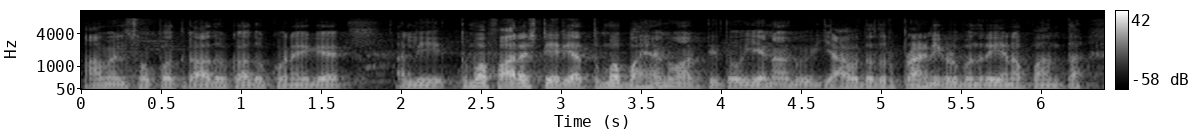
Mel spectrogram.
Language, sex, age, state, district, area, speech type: Kannada, male, 18-30, Karnataka, Chitradurga, rural, spontaneous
